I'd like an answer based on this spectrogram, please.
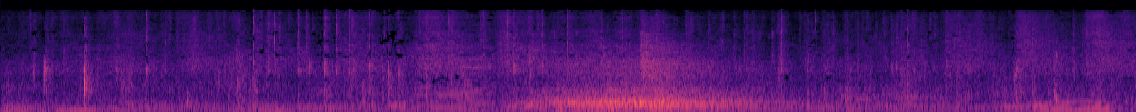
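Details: Friesian cows running and jumping on a dairy farm in Pakistan; a low, drawn-out moo swells and fades mid-recording, with a shorter lowing call near the end, over farmyard shuffling and distant engine noise.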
